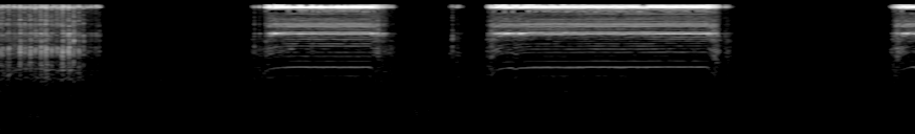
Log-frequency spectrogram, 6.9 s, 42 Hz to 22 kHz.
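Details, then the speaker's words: H.O. slot car rear end (440 wide pan, gravity box, rear spacers, narrowed rear end) tested on 9 volts: thin high-pitched whine in bursts as the motor spins; owner suspects crown gear set too tight or spinning, freshly sanded plastic, lots of heat. "It seems like my crown is. Maybe I got it too tight. Maybe I oiled it, man."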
